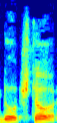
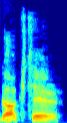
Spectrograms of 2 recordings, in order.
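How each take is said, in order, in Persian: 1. اولین مصوت صدای 'o' است. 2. اولین مصوت صدای 'a' است. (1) "میگیم دکتر" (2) "نمیگیم داکتر"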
